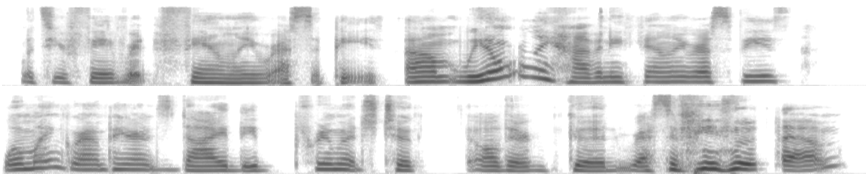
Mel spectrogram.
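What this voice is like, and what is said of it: Slightly raspy, tired voice. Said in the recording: “I'm actually running on very little sleep right now... my voice is a little raspier than normally would be”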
